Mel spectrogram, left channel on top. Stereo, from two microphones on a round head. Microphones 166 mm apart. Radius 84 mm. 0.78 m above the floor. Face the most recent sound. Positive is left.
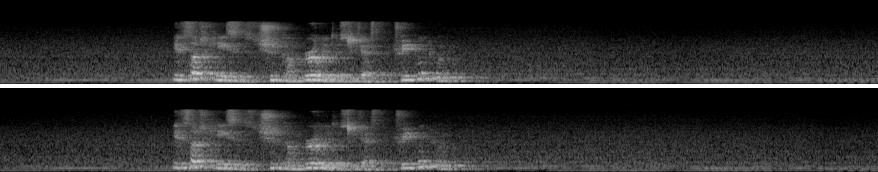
turn(degrees=-45)  # may be behind; listen again after turning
